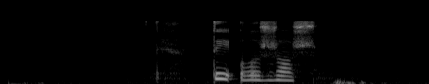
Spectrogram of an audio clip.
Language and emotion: Russian, neutral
